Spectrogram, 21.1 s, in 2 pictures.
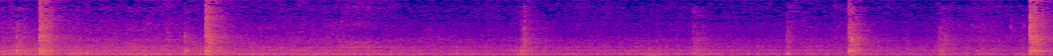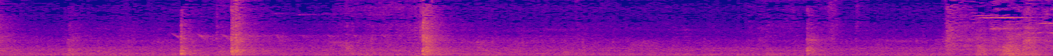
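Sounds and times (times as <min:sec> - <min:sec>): train carriages rumbling: 0:00.0 - 0:21.0
wheels and couplings clanking: 0:04.2 - 0:21.0.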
